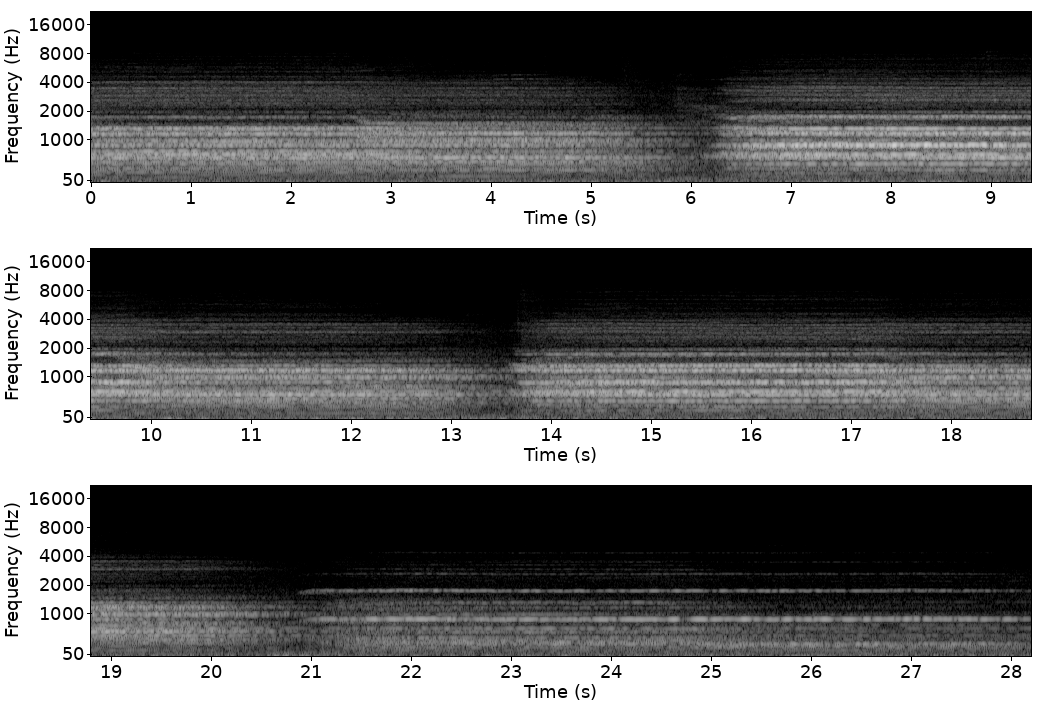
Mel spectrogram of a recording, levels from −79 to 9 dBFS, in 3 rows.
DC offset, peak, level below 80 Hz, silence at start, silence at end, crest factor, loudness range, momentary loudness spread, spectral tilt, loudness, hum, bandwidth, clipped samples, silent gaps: under 0.1%; -2 dBFS; -50 dBFS; 0 s; 0 s; 20 dB; 15 LU; 18 LU; -6 dB/octave; -21 LUFS; none; 8 kHz; under 0.1%; none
